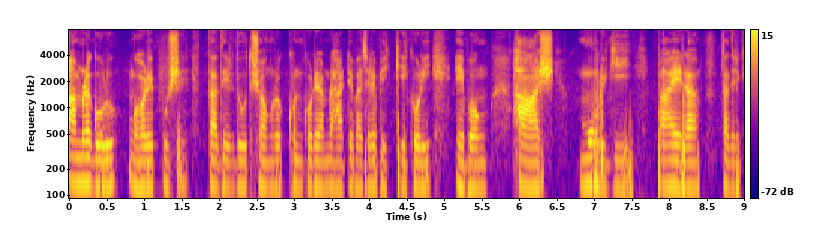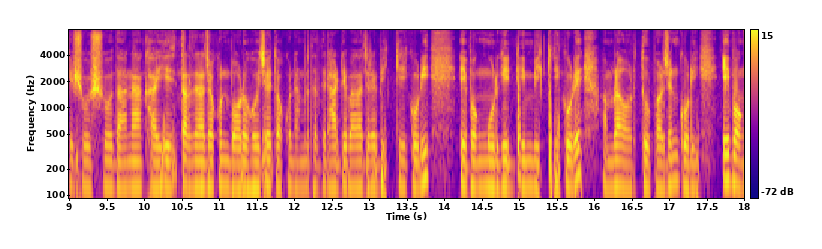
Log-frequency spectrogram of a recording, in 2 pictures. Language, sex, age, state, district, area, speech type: Bengali, male, 18-30, West Bengal, Kolkata, urban, spontaneous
